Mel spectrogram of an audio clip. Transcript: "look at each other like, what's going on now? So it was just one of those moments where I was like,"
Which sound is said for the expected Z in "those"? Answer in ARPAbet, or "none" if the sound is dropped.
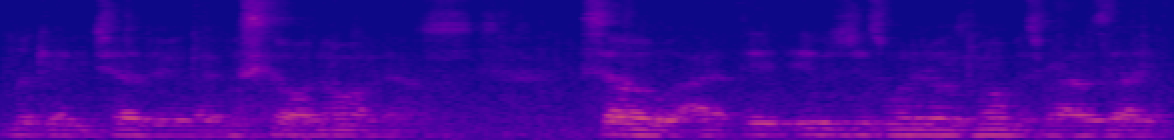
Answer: Z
